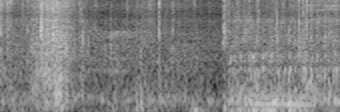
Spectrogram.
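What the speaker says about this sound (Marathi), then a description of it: "समोर त्या झऱ्यातनं पाणी येते हा स्नान कुंड आहे" Spring water runs and splashes steadily into a stone bathing tank at Ajobagad fort, a continuous rushing flow that grows slightly fuller partway through, with no voices.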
